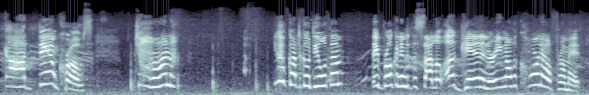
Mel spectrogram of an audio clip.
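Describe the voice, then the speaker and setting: An actress playing a sharp-tongued, proud frontier wife and mother with an American frontier drawl, in a video game. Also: very high-pitched, animated, moderate pace, pauses often, a little hiss or hum, exaggerated voice. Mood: exasperated. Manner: sassy, teasing. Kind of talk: video game dramatic dialogue.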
